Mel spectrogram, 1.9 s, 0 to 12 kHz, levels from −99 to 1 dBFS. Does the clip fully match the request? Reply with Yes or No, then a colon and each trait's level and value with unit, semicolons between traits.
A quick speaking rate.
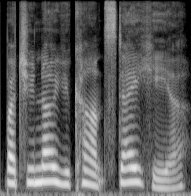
Yes: fast, 220 wpm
